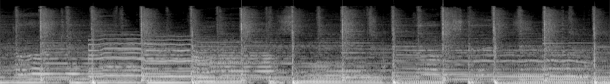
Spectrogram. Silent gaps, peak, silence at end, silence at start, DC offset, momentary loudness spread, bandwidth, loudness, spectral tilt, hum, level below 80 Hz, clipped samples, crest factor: none; 0 dBFS; 0 s; 0 s; under 0.1%; 4 LU; 16.5 kHz; -16 LUFS; -5.5 dB/octave; none; -20 dBFS; under 0.1%; 14 dB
